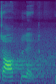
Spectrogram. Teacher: और इसका साउंड भी इसी तरह से होता है, चॉकलेट, ना ओ का साउंड होता है ना आ का, ये मध्य का साउंड होता है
